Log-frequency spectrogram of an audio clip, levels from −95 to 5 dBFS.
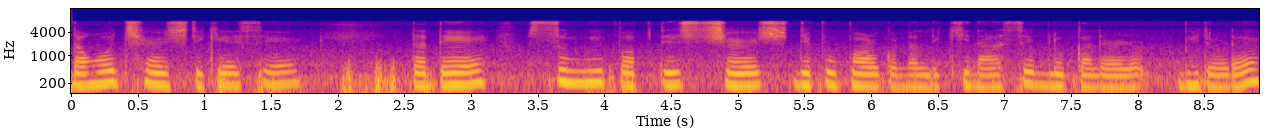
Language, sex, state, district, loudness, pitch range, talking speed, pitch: Nagamese, female, Nagaland, Dimapur, -14 LUFS, 170-195 Hz, 115 wpm, 180 Hz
